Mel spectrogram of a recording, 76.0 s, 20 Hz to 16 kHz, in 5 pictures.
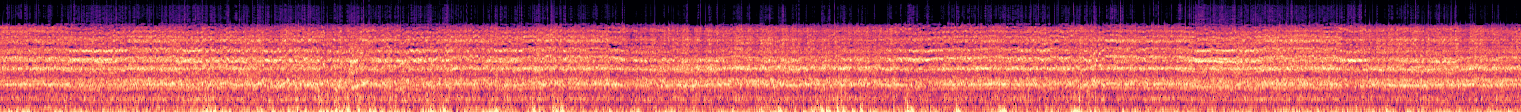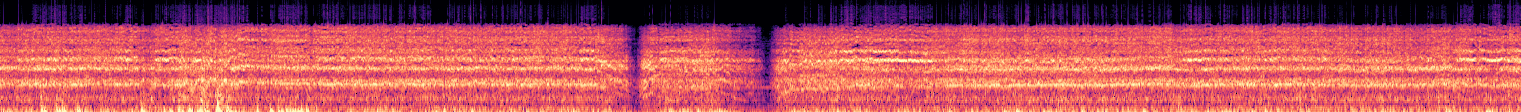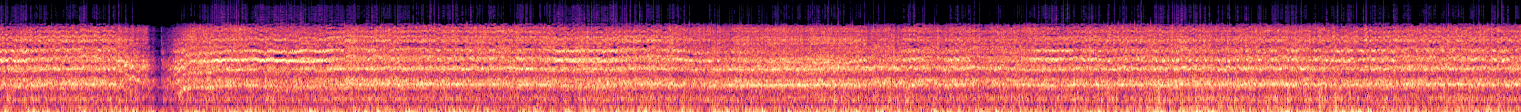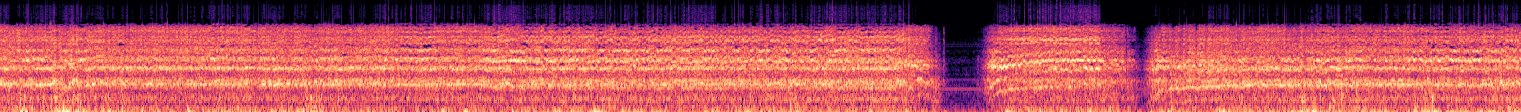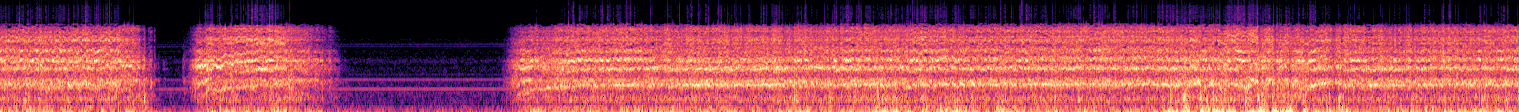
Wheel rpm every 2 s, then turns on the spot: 220, 210, 220, 220, 230, 230, 220, 220, 240, 240, 200, 110, 200, 220, 230, 200, 170, 230, 220, 220, 230, 230, 230, 230, 230, 210, 210, 140, 140, 220, 210, 110, 20, 170, 220, 230, 230, 220.
none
